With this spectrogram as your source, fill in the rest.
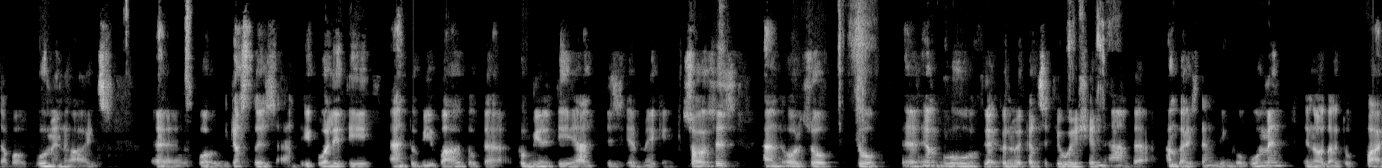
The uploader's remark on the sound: We also apologise for some of the sound quality during the interview, which is not great for a few different reasons.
